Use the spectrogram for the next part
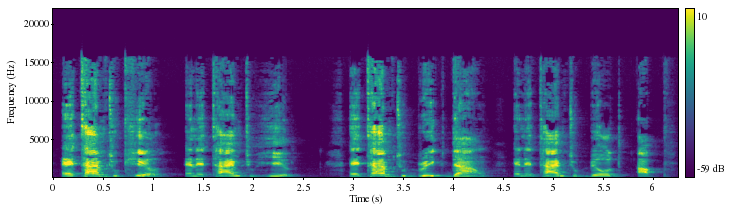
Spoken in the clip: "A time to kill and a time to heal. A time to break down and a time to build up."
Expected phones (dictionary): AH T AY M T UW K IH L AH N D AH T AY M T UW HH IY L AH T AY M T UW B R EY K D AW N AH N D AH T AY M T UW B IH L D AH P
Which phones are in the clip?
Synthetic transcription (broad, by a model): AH T AY M T UW K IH L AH N AH T AY M T UW HH IY L AH T AY M T UW B R EY K D AW N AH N AH T AY M T UW B IH L D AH P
